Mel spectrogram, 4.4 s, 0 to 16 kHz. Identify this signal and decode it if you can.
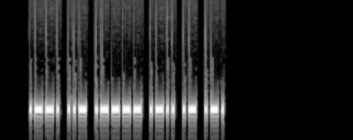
Morse code, heard as a keyed tone, about 36 wpm, 700 Hz. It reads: PU1LAR
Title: DXCC-100 Call Signs - 6 Characters - Repeated 3x - 35wpm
